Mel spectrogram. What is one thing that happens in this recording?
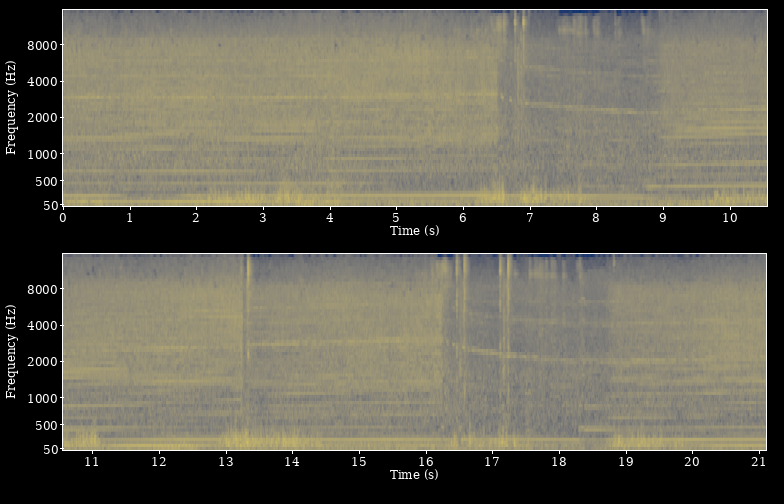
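A racing car engine revs high and drops in pitch with each gear change.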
